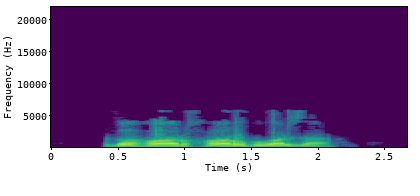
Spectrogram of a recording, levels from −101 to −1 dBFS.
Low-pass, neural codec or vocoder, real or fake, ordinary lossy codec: 7.2 kHz; codec, 16 kHz in and 24 kHz out, 1 kbps, XY-Tokenizer; fake; MP3, 24 kbps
